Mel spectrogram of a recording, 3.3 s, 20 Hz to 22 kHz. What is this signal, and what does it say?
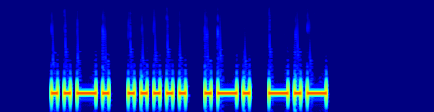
Morse code, heard as a keyed tone, about 25 wpm, 700 Hz. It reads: F5RK
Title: DXCC-100 Call Signs - 4 Characters - 25wpm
